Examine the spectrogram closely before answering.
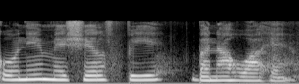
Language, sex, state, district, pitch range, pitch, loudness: Hindi, female, Arunachal Pradesh, Papum Pare, 185-215 Hz, 205 Hz, -11 LUFS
